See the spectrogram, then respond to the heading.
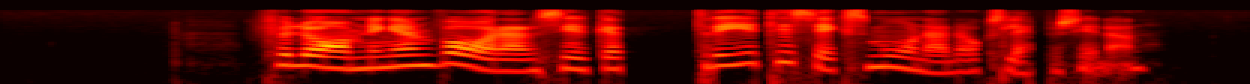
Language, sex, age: Swedish, female, 50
